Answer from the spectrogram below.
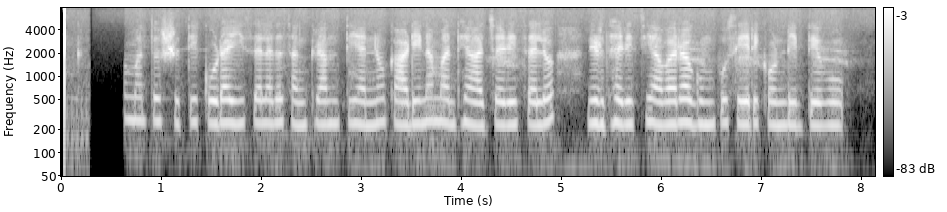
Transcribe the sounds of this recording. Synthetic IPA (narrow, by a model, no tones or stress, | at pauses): umɐt̪uʃɾut̪ikuːɽaːiːsɐlɐd̪ɐsɐŋkɾaːmt̪ijɐnːukaːɽinɐmɐd̪ʱjɐaːt͡ʃɐɾisɐluniɾd̪ʱɐɾisiɐʋɐɾɐɡumpuse̞ːɾiko̞ɳɖid̪ːeːʋu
